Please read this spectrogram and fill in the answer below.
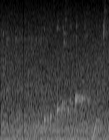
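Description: Two people drinking small glass bottles of juice shots: faint swallowing, and a brief faint hum-like tone a little after a second in, over quiet room tone.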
